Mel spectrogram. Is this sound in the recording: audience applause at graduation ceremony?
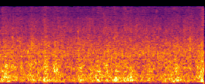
no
